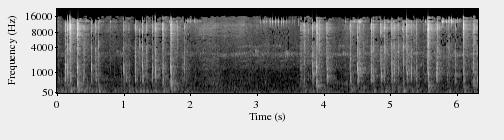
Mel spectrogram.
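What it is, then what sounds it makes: Plastic mechanical keyboard. Fingertips with short nails rapidly press and tap many keys on a white, full-size, retro-style Rexus KM9 wireless mechanical keyboard with round plastic typewriter-style keycaps and a hollow plastic case, resting on a desk. Quick, bright plastic clacks come in uneven bursts, with a quieter pause of about a second and a half in the middle before the typing picks up again.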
